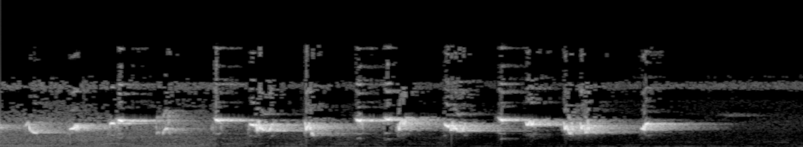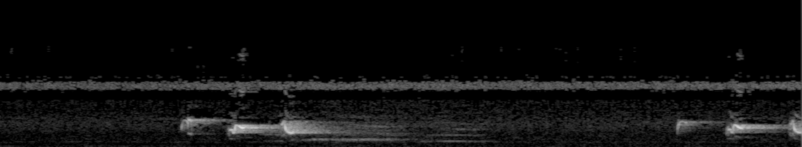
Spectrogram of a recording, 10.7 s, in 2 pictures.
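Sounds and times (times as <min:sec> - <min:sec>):
Yellow-vented bulbul song: 0:00.0 - 0:05.2, 0:06.4 - 0:07.6, 0:09.5 - 0:10.6.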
